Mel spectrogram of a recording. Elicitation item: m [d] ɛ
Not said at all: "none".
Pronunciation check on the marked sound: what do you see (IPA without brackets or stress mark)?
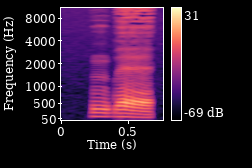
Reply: b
